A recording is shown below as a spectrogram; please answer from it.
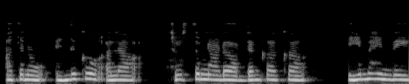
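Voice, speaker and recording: Mellow woman narrating a story. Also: mid-range voice, flat delivery, brisk, lo-fi sound.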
